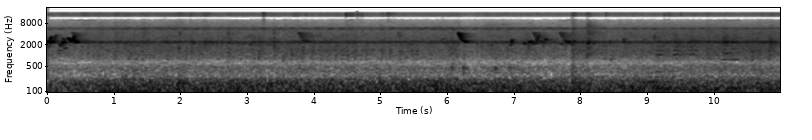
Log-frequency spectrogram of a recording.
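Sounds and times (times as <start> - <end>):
small birds calling: 0.0 - 0.6, 5.9 - 8.2
high insect drone: 0.0 - 11.0.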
